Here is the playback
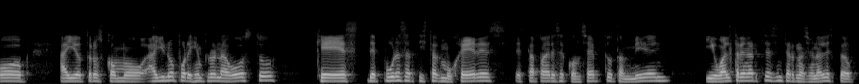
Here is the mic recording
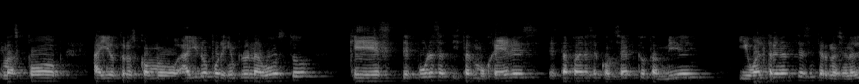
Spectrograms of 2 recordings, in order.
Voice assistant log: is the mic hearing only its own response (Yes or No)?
Yes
